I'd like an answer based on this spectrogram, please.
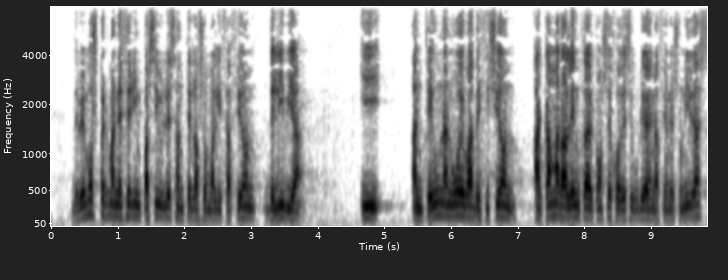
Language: Spanish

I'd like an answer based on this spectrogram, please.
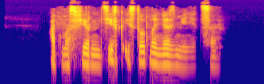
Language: Belarusian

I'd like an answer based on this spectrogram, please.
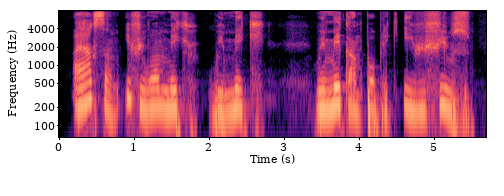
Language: Nigerian Pidgin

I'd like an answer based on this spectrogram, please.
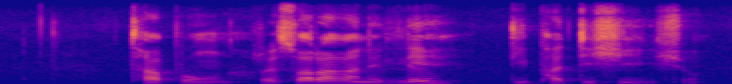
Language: Northern Sotho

